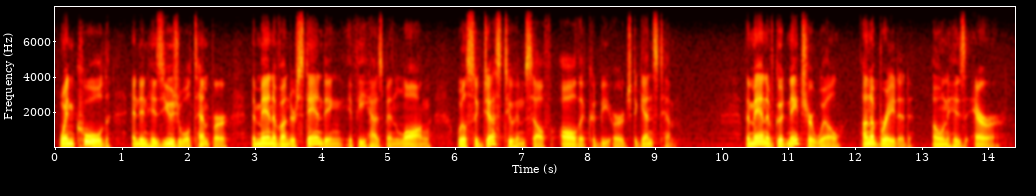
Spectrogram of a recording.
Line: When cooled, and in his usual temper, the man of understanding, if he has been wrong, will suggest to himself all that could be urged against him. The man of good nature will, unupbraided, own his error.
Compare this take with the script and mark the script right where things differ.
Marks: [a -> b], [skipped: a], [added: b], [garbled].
When cooled, and in his usual temper, the man of understanding, if he has been [wrong, -> long] will suggest to himself all that could be urged against him. The man of good nature will, unupbraided, own his error.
